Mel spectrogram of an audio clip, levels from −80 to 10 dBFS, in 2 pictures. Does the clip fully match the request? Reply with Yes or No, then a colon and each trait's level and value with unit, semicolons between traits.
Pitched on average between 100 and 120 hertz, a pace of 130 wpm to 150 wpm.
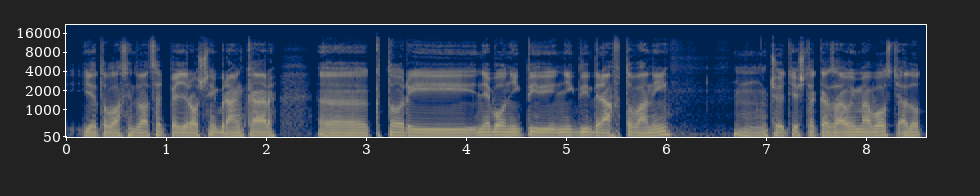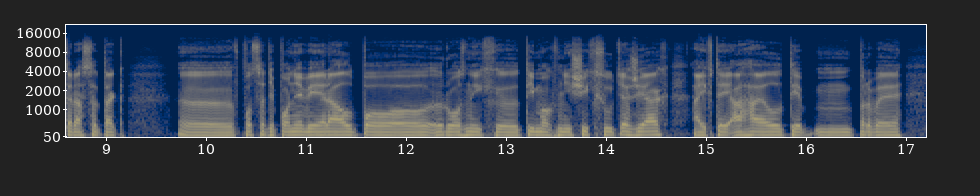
No: low, 105 Hz; average, 120 wpm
